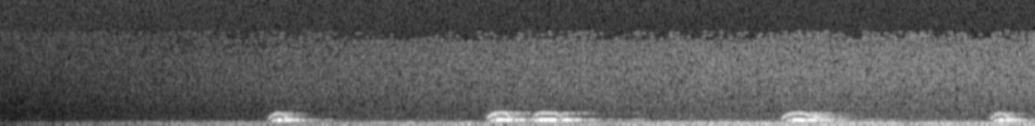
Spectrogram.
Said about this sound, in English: Outside, an owl shrieked.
